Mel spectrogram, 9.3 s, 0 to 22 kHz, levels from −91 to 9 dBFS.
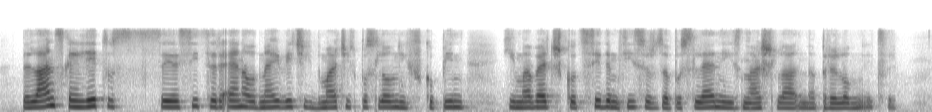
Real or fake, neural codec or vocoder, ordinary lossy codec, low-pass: fake; codec, 16 kHz, 0.8 kbps, ZipCodec; none; 7.2 kHz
